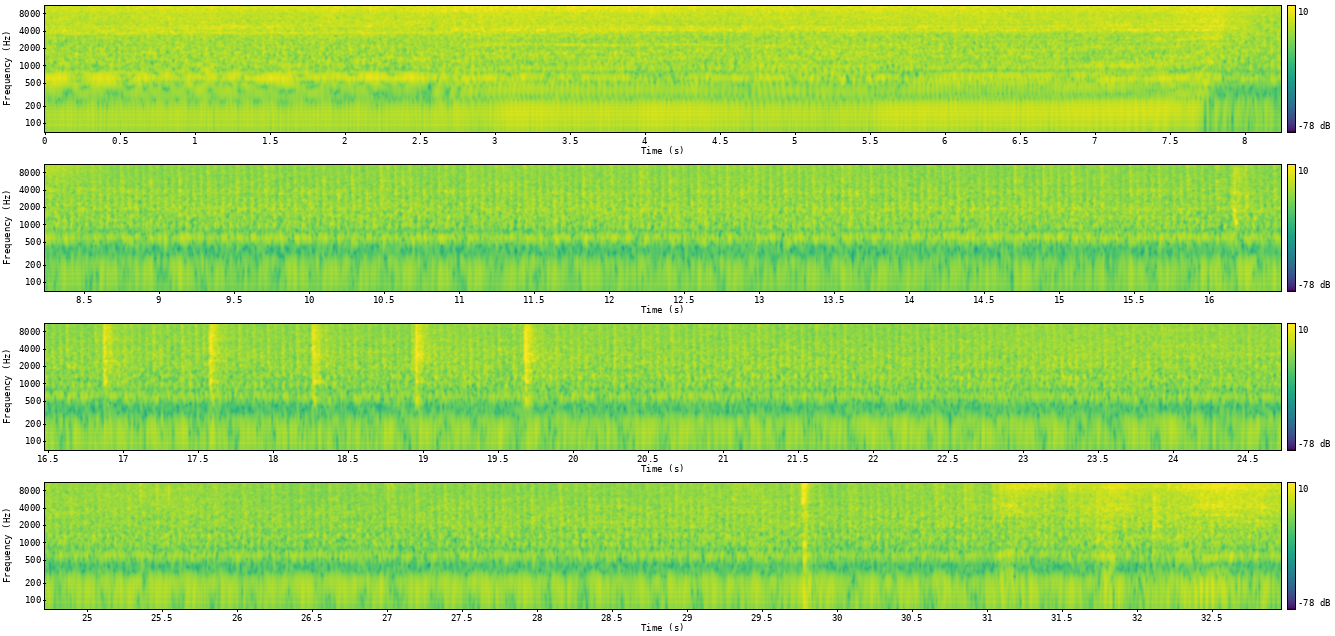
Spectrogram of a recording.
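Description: A two-stroke chainsaw runs under load, its pitch rising twice, then cuts off about eight seconds in. Under it a tractor's diesel engine idles steadily throughout, and a little past the middle six sharp knocks come about two-thirds of a second apart.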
